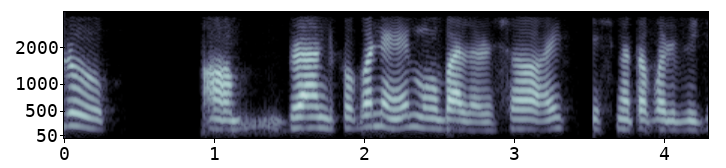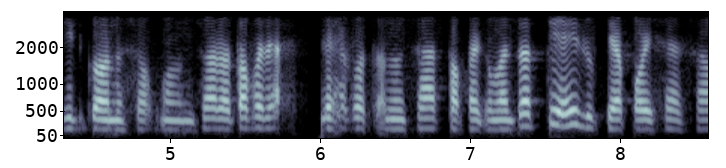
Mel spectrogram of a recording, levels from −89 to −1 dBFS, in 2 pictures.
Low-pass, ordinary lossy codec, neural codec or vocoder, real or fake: 3.6 kHz; AAC, 32 kbps; autoencoder, 48 kHz, 128 numbers a frame, DAC-VAE, trained on Japanese speech; fake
